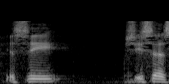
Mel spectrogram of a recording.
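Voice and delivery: usual speaking voice

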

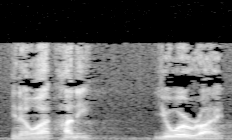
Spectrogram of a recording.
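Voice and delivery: low, soft husband's confession; humble apology. Acted. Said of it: "that reluctance to say".

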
